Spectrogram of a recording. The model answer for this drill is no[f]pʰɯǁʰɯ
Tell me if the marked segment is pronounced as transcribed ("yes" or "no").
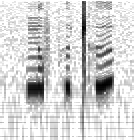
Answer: yes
